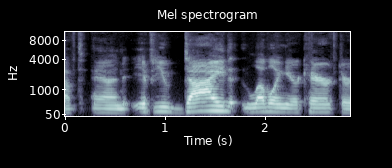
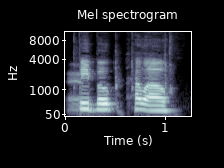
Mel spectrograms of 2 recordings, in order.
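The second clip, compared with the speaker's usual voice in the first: pitched-up, beeping robot machine voice; 8 semitones higher, 4 dB louder than usual. Speaker shows the guys his robot voice, robot voice. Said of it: "This is my robot voice".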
